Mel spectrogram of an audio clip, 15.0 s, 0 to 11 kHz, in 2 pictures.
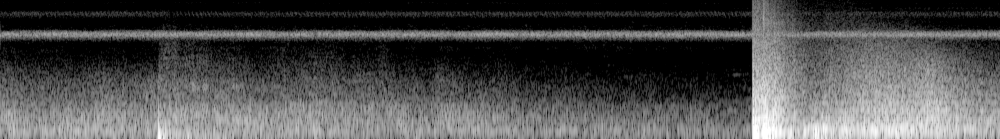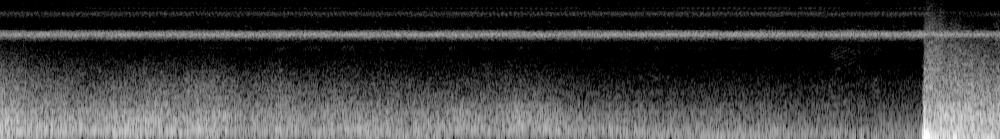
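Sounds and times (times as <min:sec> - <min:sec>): firework rumble: 0:00.0 - 0:04.8, 0:05.6 - 0:13.3, 0:14.4 - 0:15.0
insects trilling: 0:00.0 - 0:15.0
firework shell bang: 0:05.7 - 0:07.1.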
